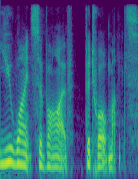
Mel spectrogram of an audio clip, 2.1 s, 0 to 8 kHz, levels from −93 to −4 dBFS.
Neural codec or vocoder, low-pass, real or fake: none; 7.2 kHz; real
